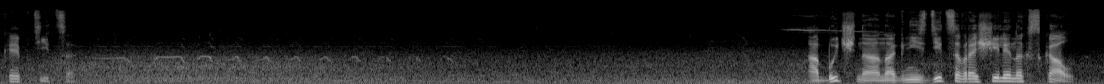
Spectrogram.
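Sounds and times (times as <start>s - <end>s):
short bird calls: 7.0s - 8.6s.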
